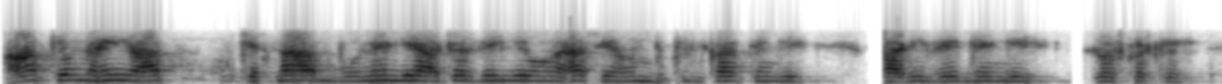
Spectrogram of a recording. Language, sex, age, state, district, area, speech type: Hindi, male, 60+, Uttar Pradesh, Prayagraj, rural, conversation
